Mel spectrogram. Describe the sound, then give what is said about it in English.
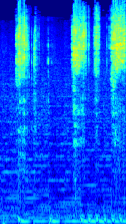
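Paper being torn in a few quick, rasping bursts with short pauses between them, fairly loud, with no voices. “Give me a tear.”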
